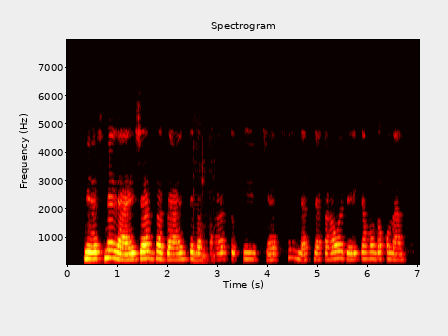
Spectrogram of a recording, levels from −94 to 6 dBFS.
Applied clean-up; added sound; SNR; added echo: neural mask model DeepFilterNet 3.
